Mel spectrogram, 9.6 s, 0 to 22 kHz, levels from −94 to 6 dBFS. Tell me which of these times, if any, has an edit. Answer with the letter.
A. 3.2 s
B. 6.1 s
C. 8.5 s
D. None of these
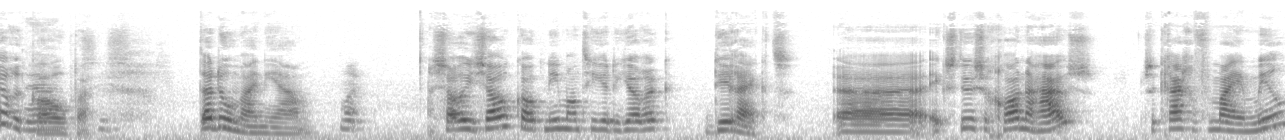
D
